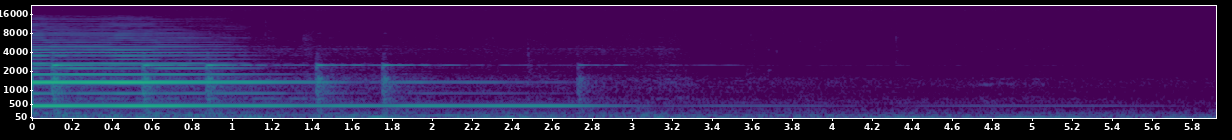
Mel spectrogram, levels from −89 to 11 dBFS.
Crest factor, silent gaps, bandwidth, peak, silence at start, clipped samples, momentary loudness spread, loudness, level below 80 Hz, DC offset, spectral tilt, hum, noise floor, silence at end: 18 dB; none; 19 kHz; -18 dBFS; 0 s; under 0.1%; 20 LU; -33 LUFS; -60 dBFS; under 0.1%; -2.5 dB/octave; none; -63 dBFS; 0.8 s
